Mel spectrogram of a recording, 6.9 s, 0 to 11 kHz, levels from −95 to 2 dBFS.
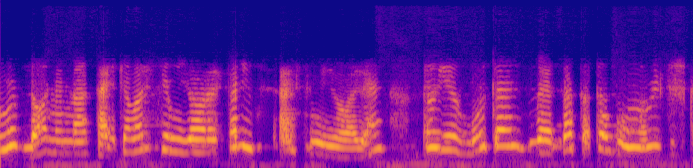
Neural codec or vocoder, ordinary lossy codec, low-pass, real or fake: codec, 24 kHz, 0.9 kbps, WavTokenizer, medium music audio release; MP3, 64 kbps; 9.9 kHz; fake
